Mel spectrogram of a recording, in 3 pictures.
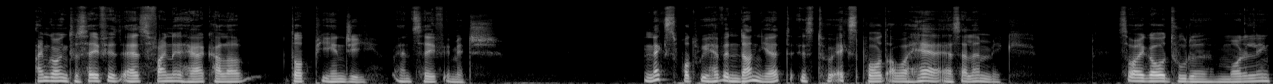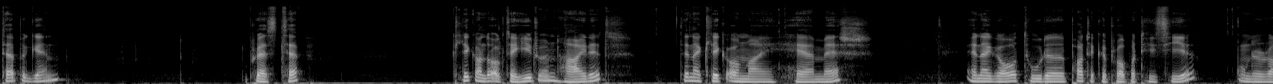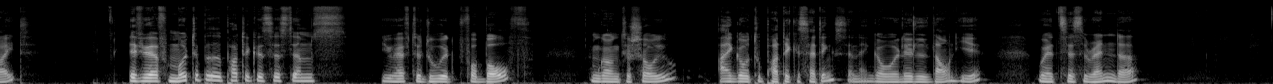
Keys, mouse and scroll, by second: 5.7-6.8 scroll up 1, 6.8-11.2 scroll up 1, 12.5-14.6 drag, 15.8 Tab, 17.4 click, 18.4 h, 19.3-19.7 middle drag, 19.7-20.6 scroll up 2, 20.6 click.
